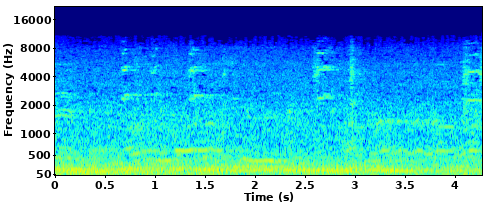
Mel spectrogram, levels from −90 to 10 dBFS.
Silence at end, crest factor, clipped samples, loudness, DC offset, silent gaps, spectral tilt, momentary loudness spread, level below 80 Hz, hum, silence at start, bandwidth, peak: 0 s; 12 dB; under 0.1%; -31 LUFS; under 0.1%; none; -5.5 dB/octave; 2 LU; -42 dBFS; none; 0 s; 11 kHz; -18 dBFS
